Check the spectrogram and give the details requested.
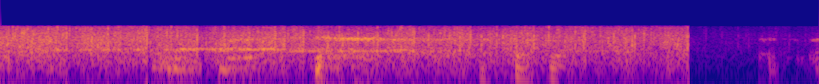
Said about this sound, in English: I appreciate the kind words and the applause.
